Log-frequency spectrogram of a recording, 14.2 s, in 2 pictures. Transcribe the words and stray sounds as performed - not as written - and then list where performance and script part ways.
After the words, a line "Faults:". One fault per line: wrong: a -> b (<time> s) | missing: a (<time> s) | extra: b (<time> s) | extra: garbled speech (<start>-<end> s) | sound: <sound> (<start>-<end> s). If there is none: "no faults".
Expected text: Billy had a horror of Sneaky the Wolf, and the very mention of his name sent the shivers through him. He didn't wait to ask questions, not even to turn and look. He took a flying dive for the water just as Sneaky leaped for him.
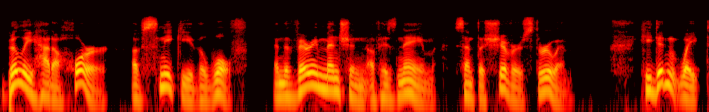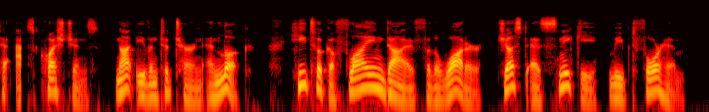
Billy had a horror of Sneaky the Wolf, and the very mention of his name sent the shivers through him. He didn't wait to ask questions, not even to turn and look. He took a flying dive for the water just as Sneaky leaped for him.
Faults:
sound: dropout (7.3-7.4 s)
